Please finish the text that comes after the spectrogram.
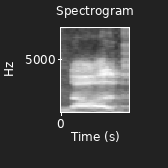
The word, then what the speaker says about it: gnarled: When swollen eye meets gnarled fist, और जब swollen eye, सूजी हुई आँख, gnarled fist, मुड़े हुए मुक्के को मिलती है, सो यहाँ पे जी साइलेंट है, मेक श्योर।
